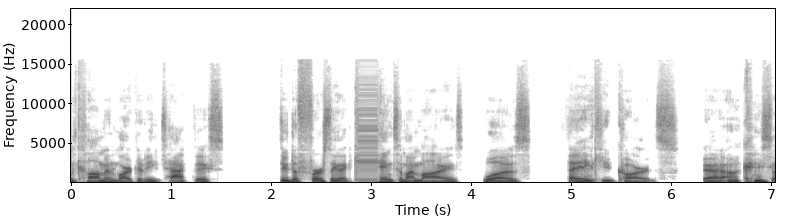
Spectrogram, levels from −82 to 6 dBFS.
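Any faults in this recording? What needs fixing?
A system hang loop runs from 2.88 to 3.07 s, between "the first thing that" and "to my mind was". A 5.8 ms slice repeats exactly as a steady 172 Hz buzz, which fits a stalled driver replaying a 256-sample ring buffer. The waveform shows identical repeating cycles, and the spectrogram shows horizontal lines at multiples of 172 Hz. Have the driver detect stalls and output silence rather than recycle the buffer.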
